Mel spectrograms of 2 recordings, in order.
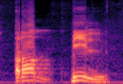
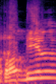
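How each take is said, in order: First: "Rabbil" slow, split rob-bil with held b; doubled b. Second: "Rabbil" said as ro-bil, no held b; single b. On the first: Teacher corrects the reading, "Rabbil" with firm double b. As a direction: close on the b, then release "Rabbil" as rob-bil. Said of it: "tapi Rabbil". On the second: Teacher shows the wrong reading, "Rabbil" with one light b. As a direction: glide through "Rabbil" as ro-bil. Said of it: "Bukan Rabbil". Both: Shown as a demonstration.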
